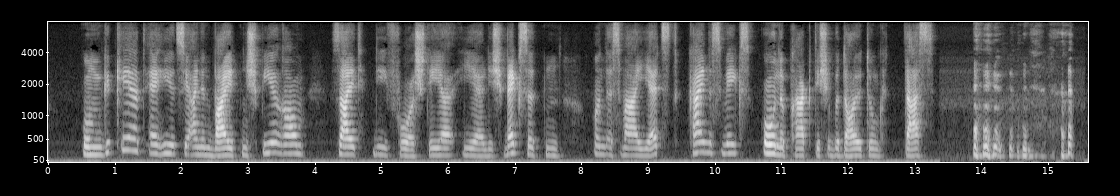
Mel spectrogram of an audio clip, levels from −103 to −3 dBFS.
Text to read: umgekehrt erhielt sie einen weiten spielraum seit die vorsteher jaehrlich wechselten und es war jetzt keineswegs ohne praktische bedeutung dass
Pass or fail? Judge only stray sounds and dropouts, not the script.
fail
